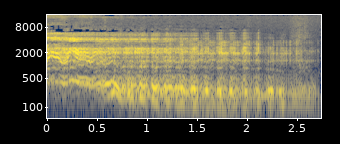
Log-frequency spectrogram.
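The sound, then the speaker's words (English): A person imitates a horse whinny with a sustained, wavering neigh that shakes and trembles for nearly three seconds, loud, with a slight echo and no talking. “So they have these massive lungs, this huge echo chamber that they have, so you have very deep sounds, but then also those really familiar sounds, the whinnying, the high-pitched.”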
